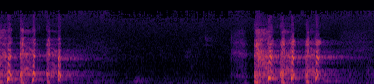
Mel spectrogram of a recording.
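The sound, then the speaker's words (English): A voice imitates a child's constant hacking cough with two loud bursts of quick, harsh, rhythmic coughs, each made of several short hacks, separated by a quiet pause of nearly three seconds, with no talking. “you know what that's like when little Susie or Billy, they've got a cough and they're quiet and they go,”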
